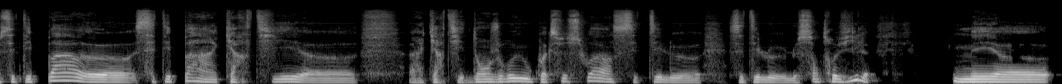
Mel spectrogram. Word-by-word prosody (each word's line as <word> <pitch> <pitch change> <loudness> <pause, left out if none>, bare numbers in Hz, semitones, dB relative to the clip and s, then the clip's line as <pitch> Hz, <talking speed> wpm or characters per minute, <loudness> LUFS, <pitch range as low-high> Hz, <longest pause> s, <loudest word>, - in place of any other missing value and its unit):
c'était 125 0 -3
pas, 180 -1 +1
heu, 110 -4 +4
c'était 120 +5 -2
pas 155 +6 -6
un 120 -6 -1
quartier, 120 +1 -3
heu, 95 -1 -3 0.5
un - - -9
quartier 105 - -4
dangereux 125 +7 +1
ou 135 -3 +3
quoi 120 0 -2
que - - -2
ce 140 - -4
soit, 155 +3 -3
hein. 125 - -3
C'était 110 0 -3
le 95 -2 -3 0.3
c'était 110 +2 -3
le 100 -3 -1
le 95 +1 -5
centre-ville. 130 - -1 0.8
Mais, 125 -1 +7
heu 115 -1 +4
120 Hz, 140 wpm, -22 LUFS, 105-125 Hz, 0.8 s, Mais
